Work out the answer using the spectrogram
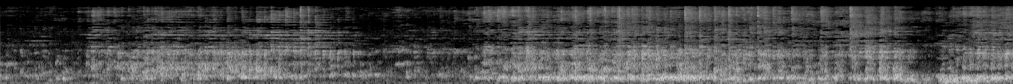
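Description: Freight cars of a passing CSX manifest train rolling by: steel wheels running on the rails, with the cars rattling and clinking. It eases about four seconds in, then gets louder again from about five seconds in.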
